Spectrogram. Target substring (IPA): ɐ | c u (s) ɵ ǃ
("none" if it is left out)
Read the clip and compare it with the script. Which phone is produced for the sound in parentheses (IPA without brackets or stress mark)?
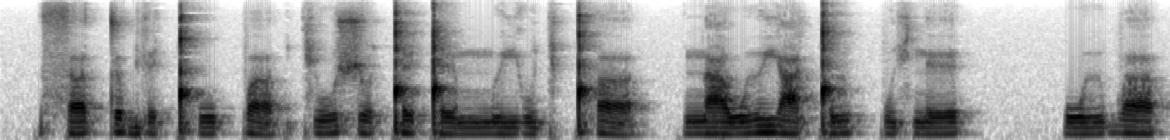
ʃ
